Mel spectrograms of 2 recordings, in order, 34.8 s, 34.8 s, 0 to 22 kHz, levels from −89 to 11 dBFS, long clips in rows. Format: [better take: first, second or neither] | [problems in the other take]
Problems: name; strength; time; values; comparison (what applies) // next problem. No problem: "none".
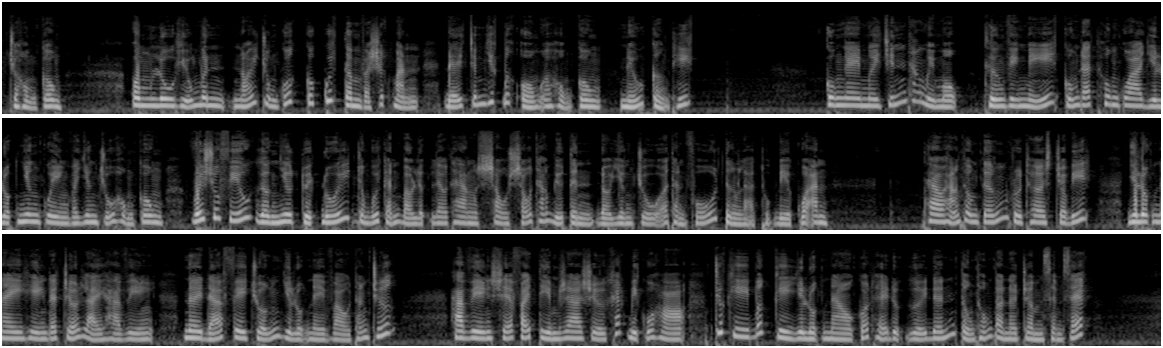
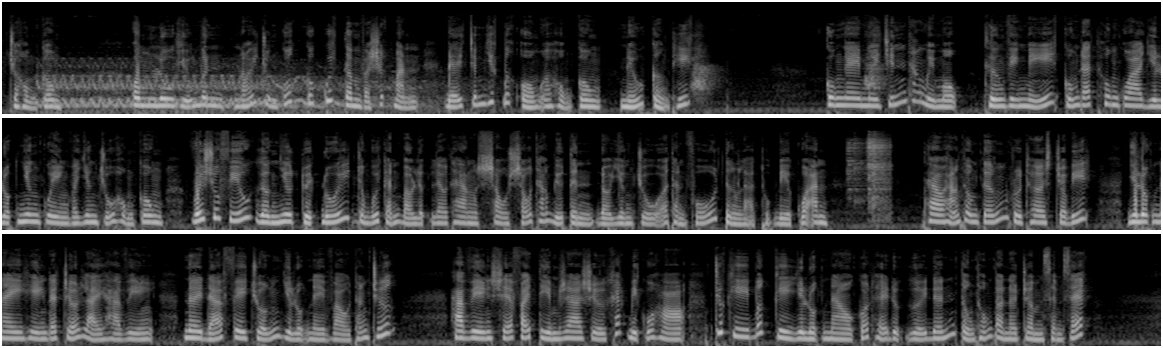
first | siren; noticeable; until 4.5 s; peak 8 dB below the speech // dog barking; faint; from 7 to 9 s; peak 15 dB below the speech // clattering dishes; noticeable; at 20 s; peak 6 dB below the speech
